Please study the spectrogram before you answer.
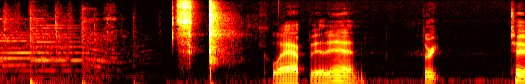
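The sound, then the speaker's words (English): A single sharp, loud hand clap cracks out among a few other quick snaps, with a tonal, music-like hum and short bursts of voices around it. “Clap it in.”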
